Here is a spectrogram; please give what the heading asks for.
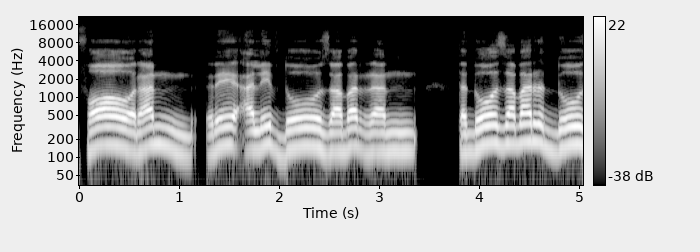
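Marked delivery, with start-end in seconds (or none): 0.1-1.1 فوراً said very slowly ending in a clear n sound; teacher stretching فوراً so the n rings; nunation shown. Shown as a demonstration. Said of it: "نون کی آواز پیدا ہوگی". 1.4-3.3 letter by letter, slow; slow classroom spelling; spelled out slowly. Shown as a demonstration. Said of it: "نون کی آواز پیدا ہوگی".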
